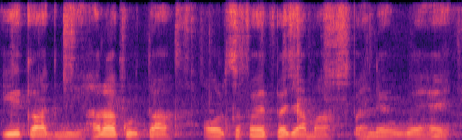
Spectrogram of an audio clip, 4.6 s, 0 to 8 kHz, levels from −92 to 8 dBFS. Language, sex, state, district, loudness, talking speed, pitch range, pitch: Hindi, male, Uttar Pradesh, Lucknow, -19 LUFS, 130 wpm, 110-125 Hz, 115 Hz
